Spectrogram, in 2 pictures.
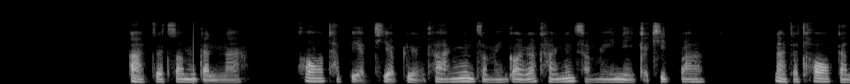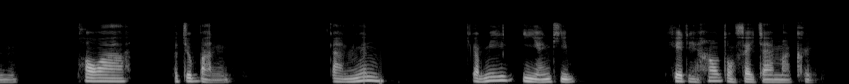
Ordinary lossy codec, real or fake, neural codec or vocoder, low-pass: none; real; none; 7.2 kHz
